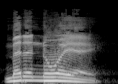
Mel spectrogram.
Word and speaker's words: metanoia: Metanoia. Right? Metanoia. Think of like the word annoying. And then put metanoia. That's how you say it.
